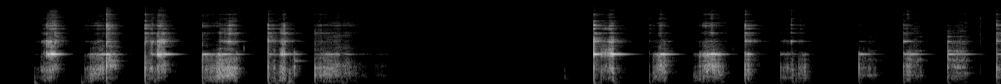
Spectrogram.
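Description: Hard object clinked repeatedly, each clink ringing at the same pitch: about six strikes roughly two a second, a pause of about two seconds, then about eight more that grow softer.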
